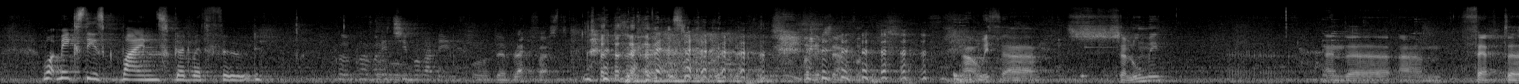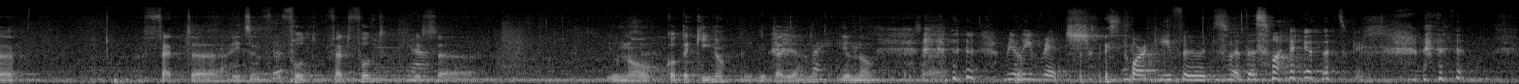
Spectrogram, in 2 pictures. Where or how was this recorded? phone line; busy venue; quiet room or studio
busy venue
